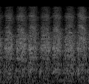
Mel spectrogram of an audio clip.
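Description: Sanding the edges of a 3D-printed lightweight PLA (LW-PLA) model aircraft part, a steady close-up abrasive rubbing in short repeated strokes, alone and fairly quiet.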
